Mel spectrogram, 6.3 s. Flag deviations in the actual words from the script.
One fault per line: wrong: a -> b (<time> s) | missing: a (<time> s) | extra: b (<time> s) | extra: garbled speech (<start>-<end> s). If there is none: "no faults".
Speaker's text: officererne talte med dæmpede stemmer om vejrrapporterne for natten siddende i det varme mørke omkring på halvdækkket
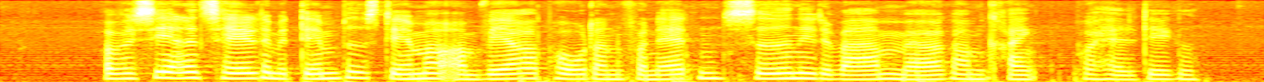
no faults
